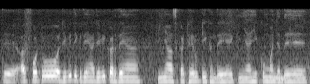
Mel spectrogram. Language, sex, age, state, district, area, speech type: Dogri, male, 18-30, Jammu and Kashmir, Kathua, rural, spontaneous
